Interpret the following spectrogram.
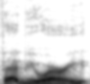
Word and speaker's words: February: e library library library the month of February looks similar but a lot of people actually do not pronounce the R after the B instead we say something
